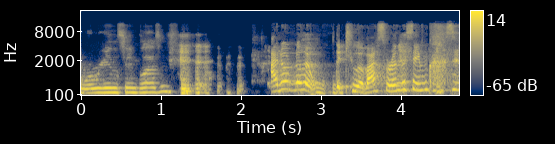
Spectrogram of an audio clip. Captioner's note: laugh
